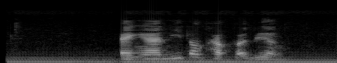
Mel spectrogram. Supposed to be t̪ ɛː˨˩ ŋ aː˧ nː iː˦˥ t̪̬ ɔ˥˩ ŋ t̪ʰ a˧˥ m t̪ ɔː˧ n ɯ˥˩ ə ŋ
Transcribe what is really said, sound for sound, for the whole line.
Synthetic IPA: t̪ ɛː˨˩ ŋ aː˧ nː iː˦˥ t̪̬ ɔ˥˩ ŋ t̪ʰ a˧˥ m t̪ ɔː˨˩ n ɯ˥˩ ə ŋ

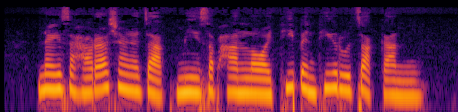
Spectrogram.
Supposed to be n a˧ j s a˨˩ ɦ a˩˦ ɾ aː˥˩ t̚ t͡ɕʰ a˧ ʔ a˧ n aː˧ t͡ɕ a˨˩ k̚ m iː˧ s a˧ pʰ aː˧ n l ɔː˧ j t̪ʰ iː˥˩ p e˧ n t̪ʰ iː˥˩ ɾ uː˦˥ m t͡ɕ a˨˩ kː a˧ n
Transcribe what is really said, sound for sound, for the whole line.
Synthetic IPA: n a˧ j s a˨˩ ɦ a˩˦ ɾ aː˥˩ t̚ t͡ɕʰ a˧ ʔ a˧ n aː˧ t͡ɕ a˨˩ k̚ m iː˧ s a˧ pʰ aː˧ n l ɔː˧ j t̪ʰ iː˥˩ p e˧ n t̪ʰ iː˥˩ ɾ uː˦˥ t͡ɕ a˨˩ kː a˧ n

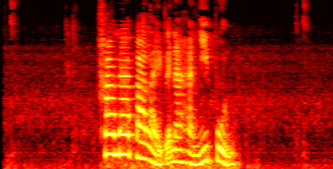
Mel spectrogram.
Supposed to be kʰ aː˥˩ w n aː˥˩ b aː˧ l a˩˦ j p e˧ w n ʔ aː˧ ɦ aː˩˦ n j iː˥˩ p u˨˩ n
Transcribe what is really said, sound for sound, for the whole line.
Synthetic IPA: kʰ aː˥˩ w n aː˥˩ p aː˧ l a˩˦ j p e˧ n ʔ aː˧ ɦ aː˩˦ n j iː˥˩ p u˨˩ n

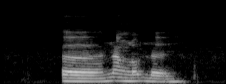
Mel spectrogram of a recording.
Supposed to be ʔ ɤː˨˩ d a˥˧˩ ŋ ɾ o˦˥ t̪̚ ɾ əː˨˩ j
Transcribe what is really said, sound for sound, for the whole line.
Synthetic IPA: ʔ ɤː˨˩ n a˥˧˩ ŋ l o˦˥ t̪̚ l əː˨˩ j

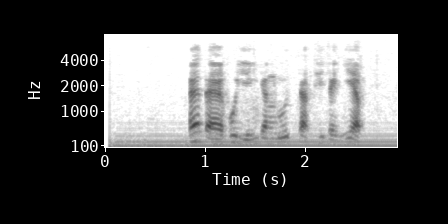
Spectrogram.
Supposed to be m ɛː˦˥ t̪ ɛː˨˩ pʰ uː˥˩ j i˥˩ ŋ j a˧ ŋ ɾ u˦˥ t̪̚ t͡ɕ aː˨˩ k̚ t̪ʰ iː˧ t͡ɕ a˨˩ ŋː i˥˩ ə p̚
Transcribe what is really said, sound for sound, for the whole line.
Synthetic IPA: m ɛː˦˥ t̪ ɛː˨˩ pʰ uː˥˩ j i˩˦ ŋ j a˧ ŋ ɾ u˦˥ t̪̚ t͡ɕ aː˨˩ k̚ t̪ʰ iː˥˩ t͡ɕ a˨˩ ŋ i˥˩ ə p̚

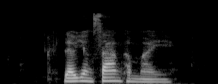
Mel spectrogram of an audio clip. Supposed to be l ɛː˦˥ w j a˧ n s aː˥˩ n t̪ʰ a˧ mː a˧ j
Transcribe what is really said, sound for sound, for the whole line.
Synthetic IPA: l ɛː˦˥ w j a˧ ŋ s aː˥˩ ŋ t̪ʰ a˧ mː a˧ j

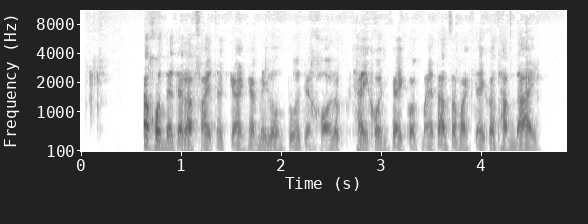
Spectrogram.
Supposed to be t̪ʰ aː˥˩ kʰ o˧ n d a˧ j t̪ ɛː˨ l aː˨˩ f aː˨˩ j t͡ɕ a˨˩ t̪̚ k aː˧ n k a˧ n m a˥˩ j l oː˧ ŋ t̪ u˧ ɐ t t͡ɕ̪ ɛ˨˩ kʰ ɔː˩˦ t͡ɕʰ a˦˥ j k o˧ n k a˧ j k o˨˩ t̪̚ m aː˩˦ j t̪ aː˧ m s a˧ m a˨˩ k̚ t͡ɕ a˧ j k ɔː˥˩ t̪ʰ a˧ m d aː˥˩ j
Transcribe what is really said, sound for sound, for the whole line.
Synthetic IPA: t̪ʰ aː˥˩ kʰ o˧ n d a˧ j t̪ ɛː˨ l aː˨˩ f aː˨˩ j t͡ɕ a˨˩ t̪̚ k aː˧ n k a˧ n m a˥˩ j l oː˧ ŋ t̪ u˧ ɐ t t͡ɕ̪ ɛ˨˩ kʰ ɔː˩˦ t͡ɕʰ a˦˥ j k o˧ n k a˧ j k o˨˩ t̪̚ m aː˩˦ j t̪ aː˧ m s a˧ m a˨˩ k̚ t͡ɕ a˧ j k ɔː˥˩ t̪ʰ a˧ m d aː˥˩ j

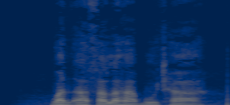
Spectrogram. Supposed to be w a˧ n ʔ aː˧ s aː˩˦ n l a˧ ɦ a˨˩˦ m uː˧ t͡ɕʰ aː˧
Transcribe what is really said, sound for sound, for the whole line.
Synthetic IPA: w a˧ n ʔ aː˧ s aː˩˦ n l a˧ ɦ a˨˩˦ b uː˧ t͡ɕʰ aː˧

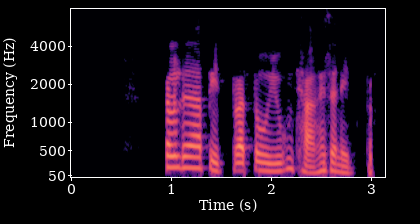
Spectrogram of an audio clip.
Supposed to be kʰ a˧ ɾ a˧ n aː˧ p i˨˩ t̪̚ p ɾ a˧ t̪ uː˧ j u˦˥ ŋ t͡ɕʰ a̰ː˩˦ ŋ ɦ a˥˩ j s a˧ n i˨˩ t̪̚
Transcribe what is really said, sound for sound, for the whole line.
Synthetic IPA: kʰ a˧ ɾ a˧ n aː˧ p i˨˩ t̪̚ p ɾ a˧ t̪ uː˧ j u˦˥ ŋ t͡ɕʰ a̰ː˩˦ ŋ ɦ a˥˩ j s a˧ n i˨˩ t̪̚

